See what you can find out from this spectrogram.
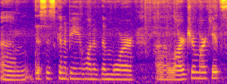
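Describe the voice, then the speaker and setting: At a very slow pace, a woman speaks in a fairly low voice with a dark, mellow tone and fairly even intonation. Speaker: candle maker and market vendor. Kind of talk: casual vlog tutorial. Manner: hesitant, many fillers.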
